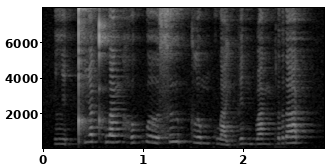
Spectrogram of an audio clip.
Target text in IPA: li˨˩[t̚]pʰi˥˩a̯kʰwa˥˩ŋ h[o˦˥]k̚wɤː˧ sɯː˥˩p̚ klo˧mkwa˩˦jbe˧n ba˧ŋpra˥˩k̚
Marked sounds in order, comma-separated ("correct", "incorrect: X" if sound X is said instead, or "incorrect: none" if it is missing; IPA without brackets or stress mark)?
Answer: correct, correct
